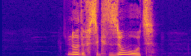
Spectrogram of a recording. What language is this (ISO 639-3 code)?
kab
